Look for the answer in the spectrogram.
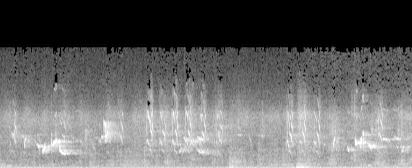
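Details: Bulbul perched atop a tree in India, giving a run of short, sharp whistled and chirpy notes scattered through the clip, some slurred downward, with low background hum and noise.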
